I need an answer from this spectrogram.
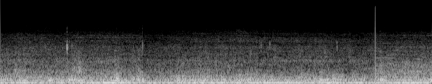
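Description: LHB passenger coach running along the track, heard from its open door or window: a steady low rumble with wind rushing over the microphone, and one sharp click about three and a half seconds in.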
